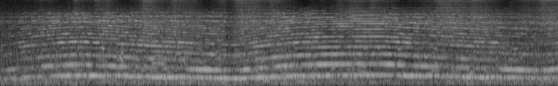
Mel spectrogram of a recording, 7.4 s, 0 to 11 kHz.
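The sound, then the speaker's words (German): A loud, sustained alarm siren sounds at exactly 6 p.m. from a large bus bearing the lettering Adenauer, parked in the middle of a square. It wails continuously, its pitch slowly rising and falling in a smooth undulating tone with rich harmonics, steady in volume throughout with no voices. “Mitten auf dem Platz steht mittlerweile ein großer Bus mit dem Schriftzug Adenauer und der macht dann Punkt 18 Uhr auch richtig Alarm.”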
